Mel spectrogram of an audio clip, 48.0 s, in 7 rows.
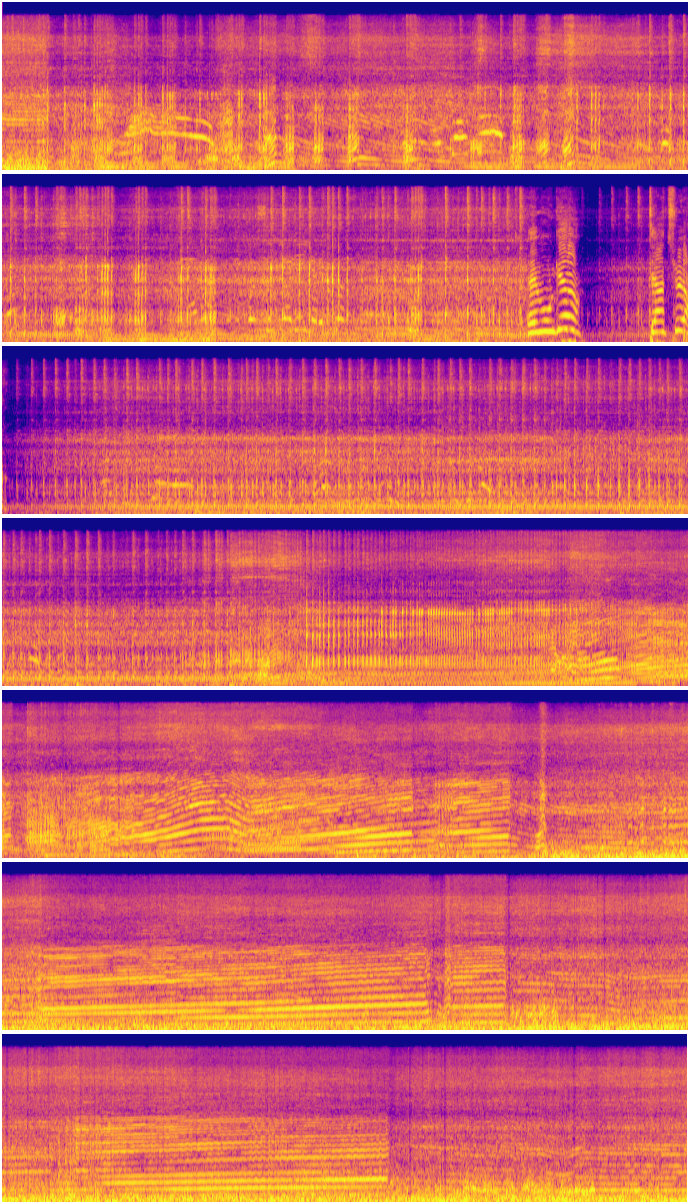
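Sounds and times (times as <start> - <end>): dirt bike engine accelerating: 0.0 - 48.0
wind rumbling on microphone: 30.8 - 48.0.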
